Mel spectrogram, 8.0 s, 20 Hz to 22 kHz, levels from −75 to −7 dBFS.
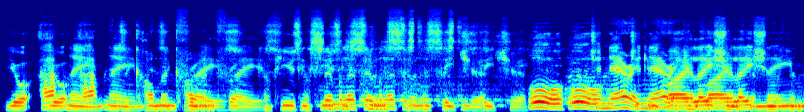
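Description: From start to finish the speech carries a second, identical copy trailing roughly 0.4 s behind, at about the same loudness as the original, so every syllable lands twice with no fade or room colour on the repeat. This is a doubled audio track, likely produced when the same signal reaches the mix twice, once directly and once through a slower route, or when an edit leaves two copies misaligned by that fixed offset.

Between 3.07 and 6.19 s a separate echo appears on top of that: words return at an interval of around 0.3 s, each pass thinner and more ringing than the last, peaking at about 13 dB below the speech before stopping. That is feedback echo between two devices, where one device's loudspeaker output is picked up by the other's microphone and sent back round, and neither echo canceller removes sound it did not play itself.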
